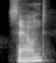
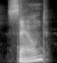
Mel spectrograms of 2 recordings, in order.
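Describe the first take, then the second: No difference in how they are said.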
